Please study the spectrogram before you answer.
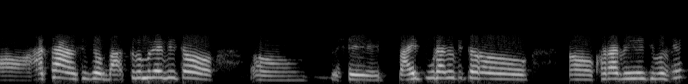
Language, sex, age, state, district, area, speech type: Odia, female, 45-60, Odisha, Sundergarh, rural, conversation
